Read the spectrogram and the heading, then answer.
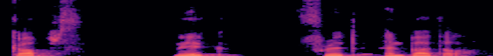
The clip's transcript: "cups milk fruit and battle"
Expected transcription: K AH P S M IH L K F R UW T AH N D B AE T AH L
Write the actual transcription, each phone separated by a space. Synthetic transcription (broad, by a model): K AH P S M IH K F R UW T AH N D B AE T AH L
